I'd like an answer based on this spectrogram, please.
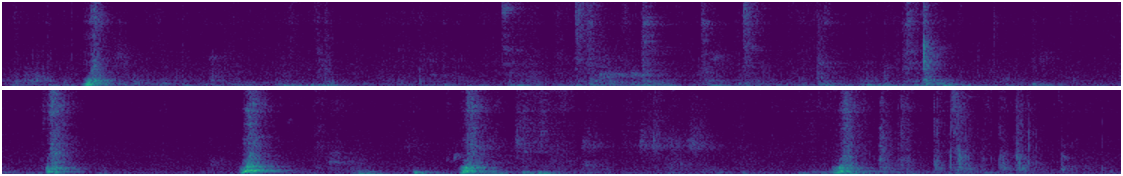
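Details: Cavalier King Charles Spaniel puppies in an indoor home puppy pen. Short, sharp yips and barks burst out irregularly, about four louder ones spread across the stretch, between quieter rustling and shuffling.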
